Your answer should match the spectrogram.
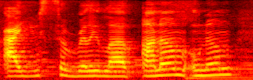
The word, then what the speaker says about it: Unum: I used to really love Unum. I'm not sure how to pronounce it, but it's UNUM.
